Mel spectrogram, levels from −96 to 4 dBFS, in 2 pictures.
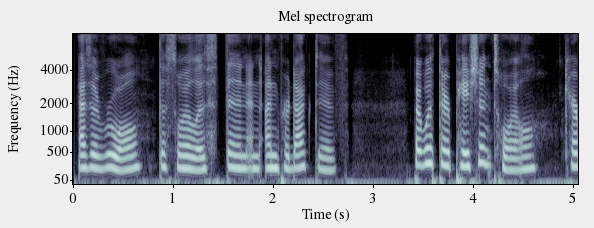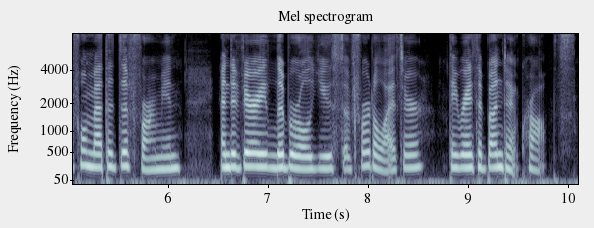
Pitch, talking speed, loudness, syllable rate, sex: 220 Hz, 170 wpm, -18 LUFS, 5.8 syllables/s, female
